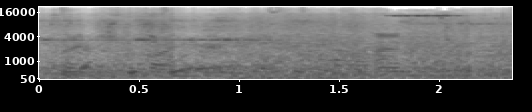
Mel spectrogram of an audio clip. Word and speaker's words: Leicester Square: So it looks like Mary LeBone, but it's pronounced Marylebone. Same as Leicester Square, Leicester Square, no, Leicester Square.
